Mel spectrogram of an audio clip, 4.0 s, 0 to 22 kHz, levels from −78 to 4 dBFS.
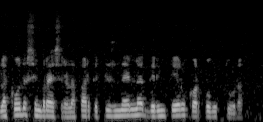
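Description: A noise reduction stage was pushed far too hard on a recording with a noisy background, so the clip of speech suffers from overdone noise removal for its whole length. Any frequency band sitting close to the tool's noise estimate gets pulled down or shut off, and the softer parts of the voice are caught along with the noise. What remains between phrases is near silence dotted with twinkling specks.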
